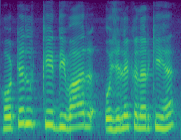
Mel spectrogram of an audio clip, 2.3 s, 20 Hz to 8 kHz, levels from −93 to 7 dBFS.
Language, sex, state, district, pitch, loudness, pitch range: Hindi, male, Jharkhand, Palamu, 210 Hz, -12 LUFS, 200-245 Hz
